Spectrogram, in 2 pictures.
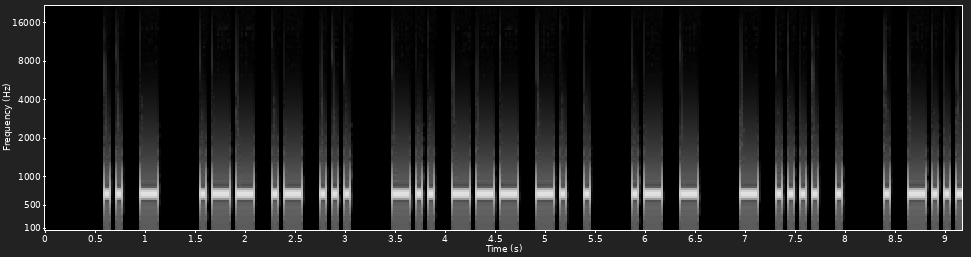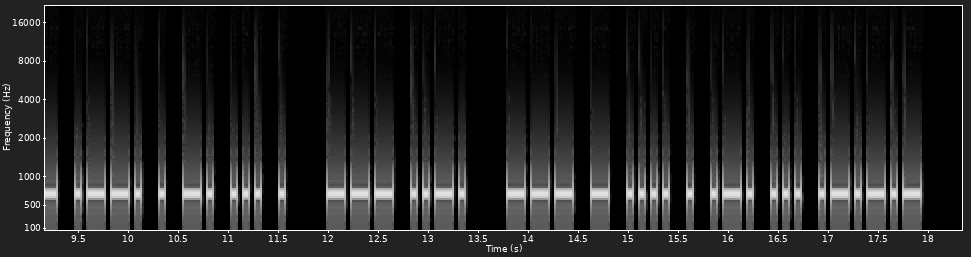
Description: Morse code, heard as a keyed tone, about 20 wpm, 700 Hz. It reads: IT WAS DONE AT THE EXPENSE OF OTHERS.
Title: Sentences with 4-Word Phrases - 20wpm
